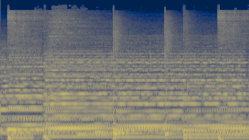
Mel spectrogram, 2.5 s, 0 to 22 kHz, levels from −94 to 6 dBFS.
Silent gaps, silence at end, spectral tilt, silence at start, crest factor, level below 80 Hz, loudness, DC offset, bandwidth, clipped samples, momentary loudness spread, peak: none; 0 s; -5 dB/octave; 0 s; 14 dB; -32 dBFS; -15 LUFS; under 0.1%; 18.5 kHz; under 0.1%; 3 LU; -2 dBFS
